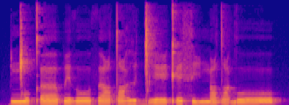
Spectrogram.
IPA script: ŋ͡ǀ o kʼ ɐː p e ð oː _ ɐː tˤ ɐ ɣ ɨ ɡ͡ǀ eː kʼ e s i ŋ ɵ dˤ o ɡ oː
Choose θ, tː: θ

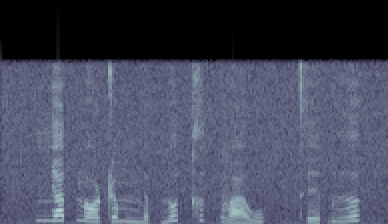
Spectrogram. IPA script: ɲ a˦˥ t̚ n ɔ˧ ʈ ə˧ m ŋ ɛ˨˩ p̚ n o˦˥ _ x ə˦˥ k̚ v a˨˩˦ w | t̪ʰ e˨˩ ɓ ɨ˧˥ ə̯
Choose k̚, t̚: t̚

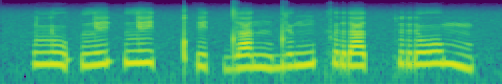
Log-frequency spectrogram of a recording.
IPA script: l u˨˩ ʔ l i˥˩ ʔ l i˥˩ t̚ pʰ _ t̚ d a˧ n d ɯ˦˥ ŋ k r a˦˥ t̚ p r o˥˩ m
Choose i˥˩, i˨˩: i˨˩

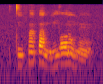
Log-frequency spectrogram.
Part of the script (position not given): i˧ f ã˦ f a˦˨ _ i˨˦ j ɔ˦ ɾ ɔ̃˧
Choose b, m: m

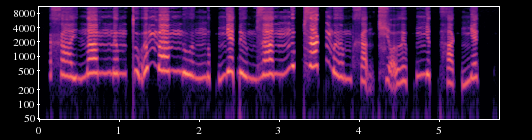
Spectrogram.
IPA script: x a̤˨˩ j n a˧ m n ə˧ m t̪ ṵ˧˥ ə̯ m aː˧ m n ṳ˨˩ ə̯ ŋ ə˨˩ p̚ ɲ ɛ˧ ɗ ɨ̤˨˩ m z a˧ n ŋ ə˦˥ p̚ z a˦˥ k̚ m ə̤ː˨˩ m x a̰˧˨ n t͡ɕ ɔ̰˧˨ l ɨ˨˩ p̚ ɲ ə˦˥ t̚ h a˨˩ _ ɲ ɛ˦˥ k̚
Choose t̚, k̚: k̚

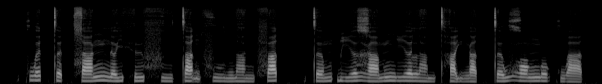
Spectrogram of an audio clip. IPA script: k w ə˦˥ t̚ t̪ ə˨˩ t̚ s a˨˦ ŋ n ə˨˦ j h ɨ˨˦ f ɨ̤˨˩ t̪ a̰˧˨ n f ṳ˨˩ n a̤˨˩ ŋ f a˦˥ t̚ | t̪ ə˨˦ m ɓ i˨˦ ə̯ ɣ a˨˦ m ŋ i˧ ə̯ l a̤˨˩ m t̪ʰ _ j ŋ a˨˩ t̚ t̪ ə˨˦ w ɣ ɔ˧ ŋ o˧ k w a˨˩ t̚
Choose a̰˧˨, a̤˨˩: a̰˧˨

